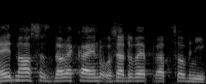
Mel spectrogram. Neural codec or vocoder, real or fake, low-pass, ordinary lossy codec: codec, 16 kHz, 1 kbps, X-Codec, HuBERT features, trained on LibriSpeech; fake; 7.2 kHz; Opus, 16 kbps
